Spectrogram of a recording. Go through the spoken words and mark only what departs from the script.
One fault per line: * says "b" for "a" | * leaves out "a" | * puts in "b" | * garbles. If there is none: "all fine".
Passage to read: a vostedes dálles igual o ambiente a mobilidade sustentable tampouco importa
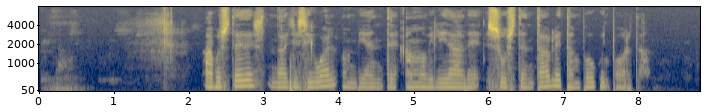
all fine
